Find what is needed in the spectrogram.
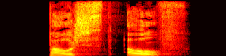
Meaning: second-person singular present of aufbauschen
- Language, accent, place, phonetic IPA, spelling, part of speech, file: German, Germany, Berlin, [ˌbaʊ̯ʃst ˈaʊ̯f], bauschst auf, verb, De-bauschst auf.ogg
